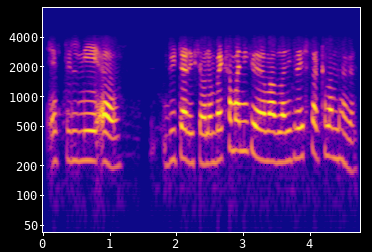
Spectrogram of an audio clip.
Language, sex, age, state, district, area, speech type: Bodo, female, 18-30, Assam, Udalguri, rural, conversation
